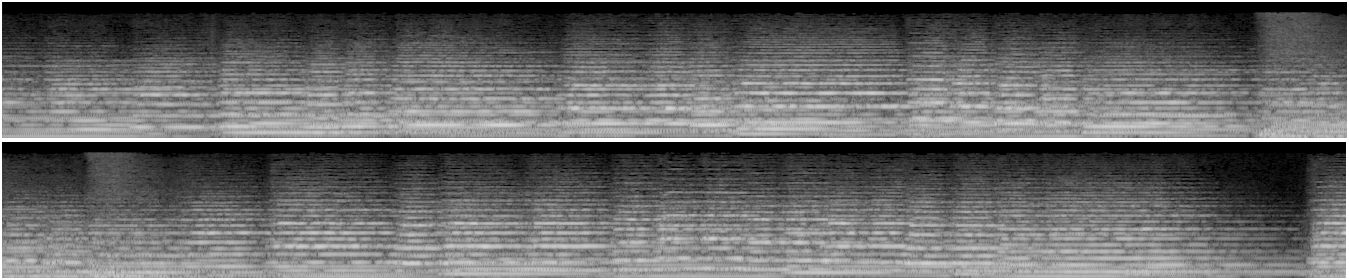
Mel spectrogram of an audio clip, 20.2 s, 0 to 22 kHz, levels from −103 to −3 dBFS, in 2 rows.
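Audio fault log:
Nothing stood out on listening to the clip.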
